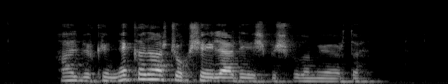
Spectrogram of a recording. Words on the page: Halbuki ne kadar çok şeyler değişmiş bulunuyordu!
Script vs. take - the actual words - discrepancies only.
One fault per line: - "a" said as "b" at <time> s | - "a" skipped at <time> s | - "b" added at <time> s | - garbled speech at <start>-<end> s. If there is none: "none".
none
